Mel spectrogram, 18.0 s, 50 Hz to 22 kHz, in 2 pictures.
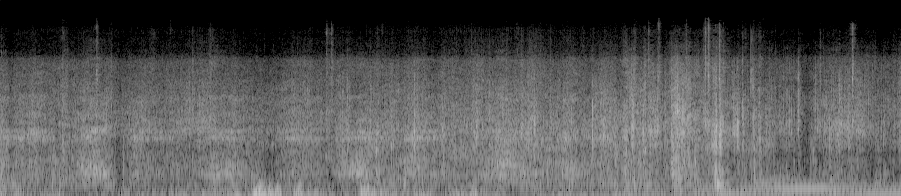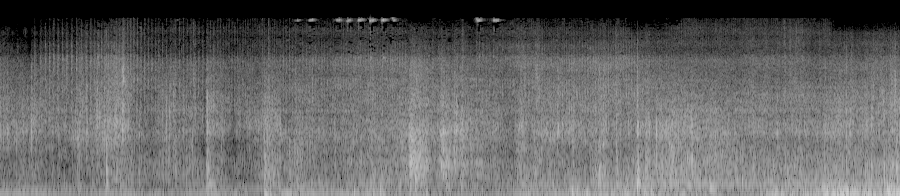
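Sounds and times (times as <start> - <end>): bike tyres crunching on dirt: 0.0 - 18.0
low rumble: 5.5 - 18.0
bike clattering over bumps: 5.7 - 18.0.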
